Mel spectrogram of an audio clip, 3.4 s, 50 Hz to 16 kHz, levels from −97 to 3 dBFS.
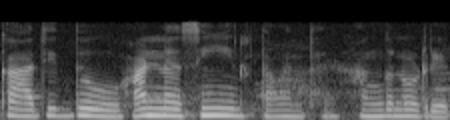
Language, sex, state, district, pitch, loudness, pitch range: Kannada, female, Karnataka, Belgaum, 195 Hz, -31 LUFS, 185-210 Hz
